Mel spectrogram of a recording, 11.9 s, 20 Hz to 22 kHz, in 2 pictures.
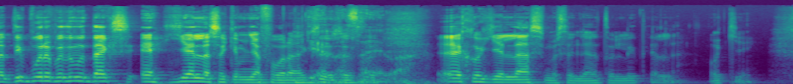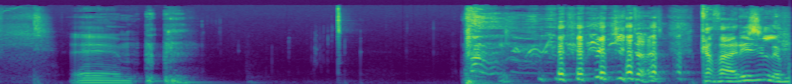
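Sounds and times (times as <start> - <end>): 
speech: 0.0 - 7.5, 10.2 - 11.8
coughing: 6.9 - 7.6
throat clearing: 7.0 - 7.6
laughter: 9.5 - 11.8.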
